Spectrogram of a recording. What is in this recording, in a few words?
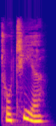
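"tortilla", English, British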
